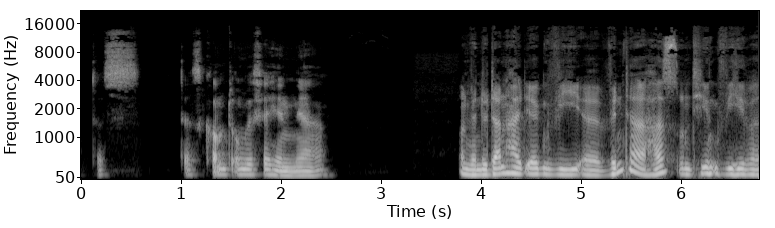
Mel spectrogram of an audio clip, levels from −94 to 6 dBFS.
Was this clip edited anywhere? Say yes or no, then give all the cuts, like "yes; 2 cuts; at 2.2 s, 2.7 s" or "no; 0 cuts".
no; 0 cuts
